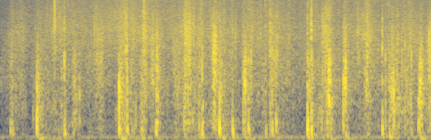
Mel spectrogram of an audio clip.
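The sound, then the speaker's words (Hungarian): Foley crowd footsteps: many overlapping footsteps shuffle and clatter at an uneven, busy rhythm, like a crowd walking together, with sharp heel strikes over a low steady hum and no voices. “Még tömeglépéseket.”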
